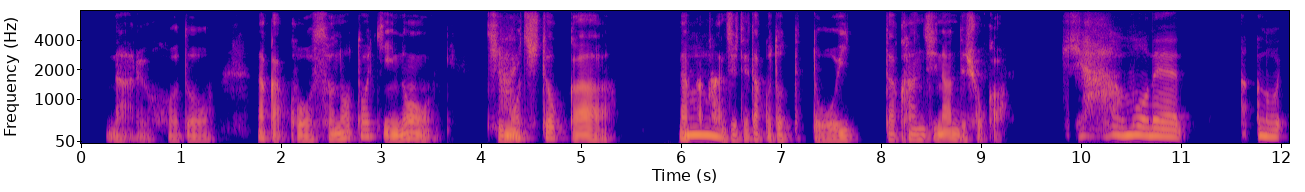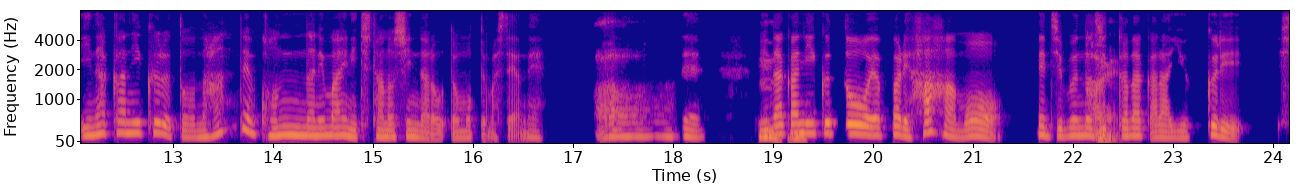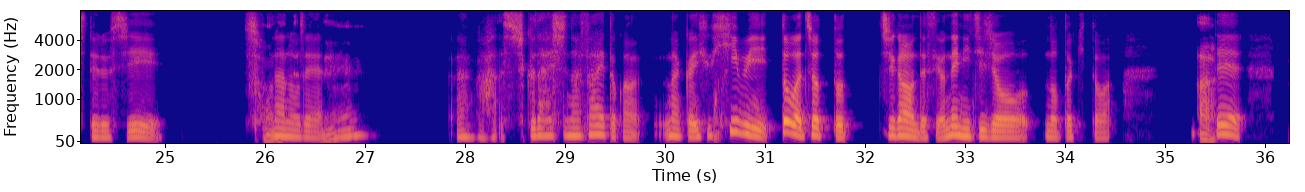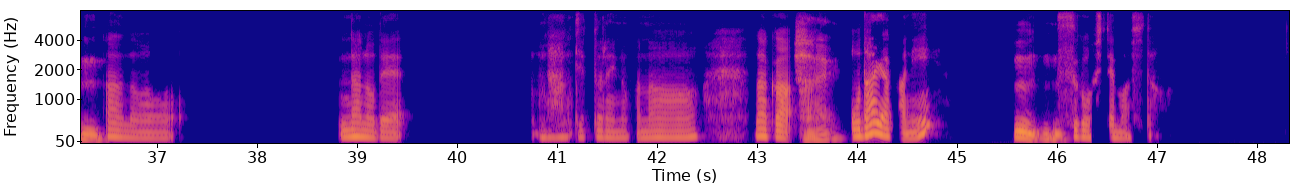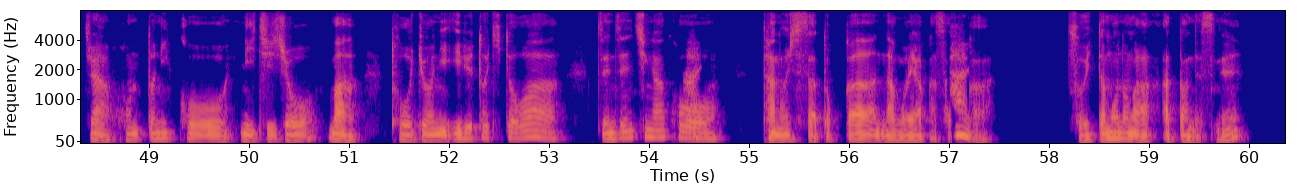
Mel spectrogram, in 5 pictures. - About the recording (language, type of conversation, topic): Japanese, podcast, 子どもの頃の一番の思い出は何ですか？
- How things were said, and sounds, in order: none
